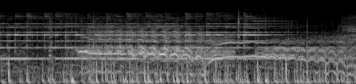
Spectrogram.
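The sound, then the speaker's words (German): A pony named Paulchen, in a race, whinnies in a long, wavering high-pitched neigh while its hooves clop in a quick, steady trotting rhythm across the racetrack, both fairly loud throughout. “Ach du liebe Güte, was macht denn das Pony?”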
